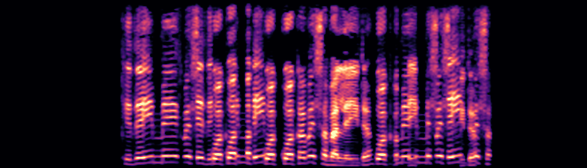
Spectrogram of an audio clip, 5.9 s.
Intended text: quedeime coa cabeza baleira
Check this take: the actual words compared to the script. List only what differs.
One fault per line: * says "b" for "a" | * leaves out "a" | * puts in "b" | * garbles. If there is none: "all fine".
* garbles
* garbles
